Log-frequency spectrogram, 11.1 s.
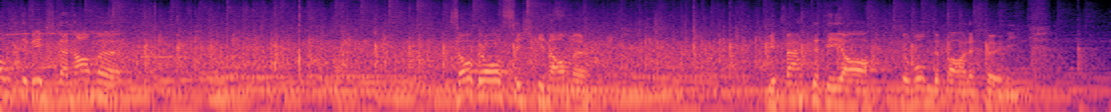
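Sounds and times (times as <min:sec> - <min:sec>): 
audience applause: 0:00.0 - 0:10.8
speech: 0:00.2 - 0:01.4, 0:04.5 - 0:06.0, 0:07.6 - 0:10.4.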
